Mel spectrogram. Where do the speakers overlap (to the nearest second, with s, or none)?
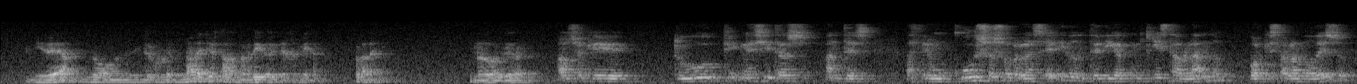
none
